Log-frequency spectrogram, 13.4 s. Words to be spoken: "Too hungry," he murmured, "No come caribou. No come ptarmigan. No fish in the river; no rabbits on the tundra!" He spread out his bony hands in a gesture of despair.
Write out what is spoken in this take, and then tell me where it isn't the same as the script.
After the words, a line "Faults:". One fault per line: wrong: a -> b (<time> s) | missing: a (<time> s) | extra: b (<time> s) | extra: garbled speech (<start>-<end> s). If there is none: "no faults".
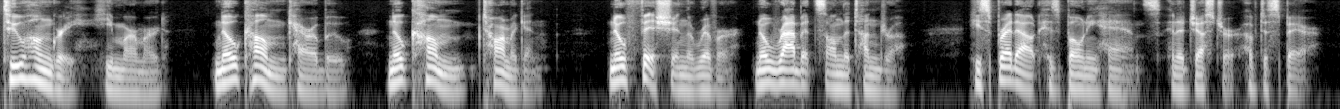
"Too hungry," he murmured, "No come caribou. No come ptarmigan. No fish in the river; no rabbits on the tundra!" He spread out his bony hands in a gesture of despair.
Faults:
no faults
